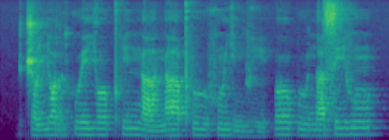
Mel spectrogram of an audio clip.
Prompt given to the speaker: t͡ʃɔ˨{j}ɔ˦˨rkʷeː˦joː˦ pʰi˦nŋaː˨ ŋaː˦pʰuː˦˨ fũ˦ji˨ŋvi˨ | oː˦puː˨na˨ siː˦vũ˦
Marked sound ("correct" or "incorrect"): incorrect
